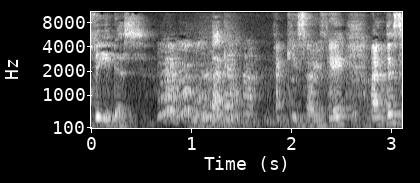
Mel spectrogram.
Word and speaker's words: Wiene: Caligari, what was directed by a man called Robert Wieners. It's pronounced Venus.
